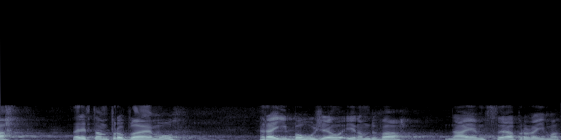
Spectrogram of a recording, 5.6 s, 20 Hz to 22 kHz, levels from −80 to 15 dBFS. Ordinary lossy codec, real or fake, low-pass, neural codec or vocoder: AAC, 48 kbps; real; 5.4 kHz; none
